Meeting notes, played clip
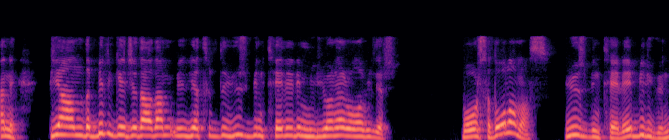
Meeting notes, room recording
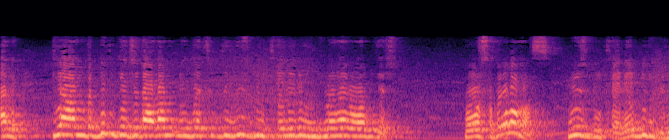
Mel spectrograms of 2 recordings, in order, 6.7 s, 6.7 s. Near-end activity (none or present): none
